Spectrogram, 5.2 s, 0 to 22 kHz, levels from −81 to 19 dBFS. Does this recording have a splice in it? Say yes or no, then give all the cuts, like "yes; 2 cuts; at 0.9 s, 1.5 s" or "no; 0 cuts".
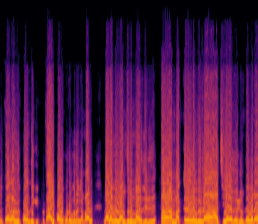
yes; 1 cut; at 3.2 s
